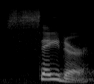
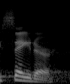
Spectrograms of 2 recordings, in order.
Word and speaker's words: Seder: Ah, Seder. Everybody say Seder. Or Seder in the current pronunciation.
